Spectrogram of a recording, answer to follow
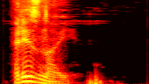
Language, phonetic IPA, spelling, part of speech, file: Russian, [rʲɪzˈnoj], резной, adjective, Ru-резной.ogg
- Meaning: cut, carved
